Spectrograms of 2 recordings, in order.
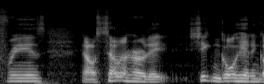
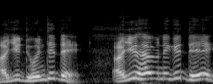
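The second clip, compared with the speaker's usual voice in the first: put-on Indian accent, broad, raised and high; 8 semitones higher, 6 dB louder than usual. Speaker demonstrating his go-to impression, an Indian accent impression. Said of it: "Indian guy, truthfully, was my go to".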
